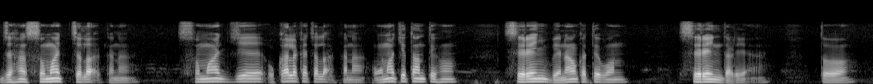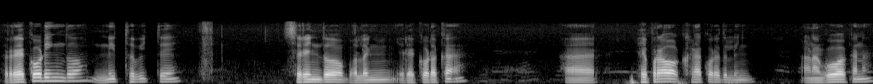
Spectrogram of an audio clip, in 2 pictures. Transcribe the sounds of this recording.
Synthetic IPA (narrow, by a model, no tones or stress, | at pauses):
d͡ʒaɦãsɔmad͡ʒt͡ʃalaʔkana | sɔmad͡ʒd͡ʒɛɔkalakat͡ʃalaʔkanaɔnat͡ʃɛt̪ant̪ɛɦɔ̃ | sɛɾɛɲbɛnawkat̪ɛbɔn | sɛɾɛɲd̪a̰ɽɛ̰ja̰ʔa̰ | t̪ɔ | ɾɛkɔɖiŋd̪ɔnit̪̚t̪ʰːəbic̚ˀt̪ɛ | sɛɾɛɲd̪ɔbʱaləɲɾɛkɔɽakaʔa | ɾ | hɛpɾawaʔkʰaɽakɔɾɛd̪ɔliɲ | a̰ɽ̃ãɡɔwakana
